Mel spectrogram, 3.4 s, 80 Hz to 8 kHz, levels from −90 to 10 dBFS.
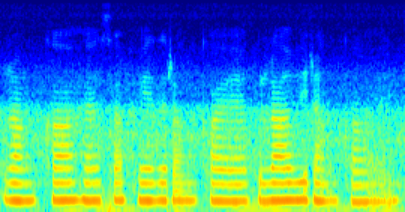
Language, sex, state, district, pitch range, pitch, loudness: Hindi, female, Chhattisgarh, Korba, 125-195 Hz, 190 Hz, -20 LUFS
